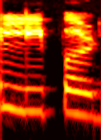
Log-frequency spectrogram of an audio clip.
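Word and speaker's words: leopard: यस, इसकी जो सही प्रोनाउंसिएशन है वो है लीपर्ड, जिसका मतलब होता है तेंदुआ।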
